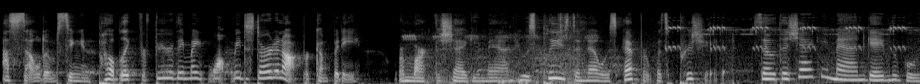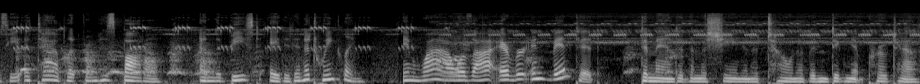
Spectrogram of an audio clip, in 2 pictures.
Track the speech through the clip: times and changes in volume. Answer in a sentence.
The speech can be heard from 0.0 to 18.3 s, at a steady volume.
